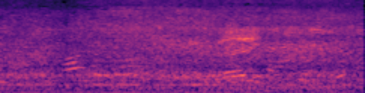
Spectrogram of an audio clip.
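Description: A motorbike engine idling steadily close by, with indistinct voices over it.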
